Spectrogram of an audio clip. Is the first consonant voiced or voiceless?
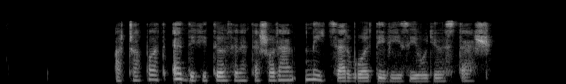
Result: voiceless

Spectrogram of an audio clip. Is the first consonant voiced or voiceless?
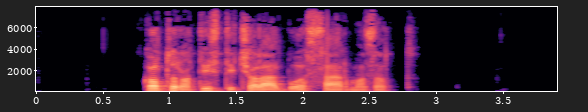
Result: voiceless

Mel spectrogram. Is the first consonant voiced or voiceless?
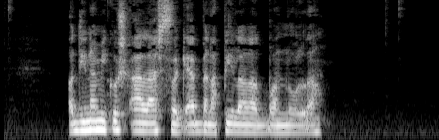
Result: voiced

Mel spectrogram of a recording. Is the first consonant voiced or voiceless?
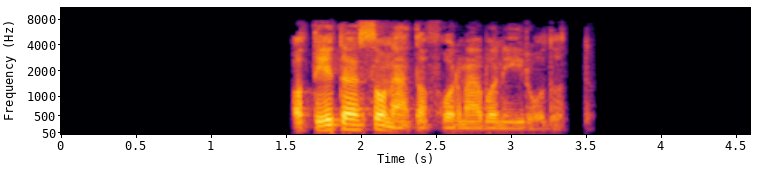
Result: voiceless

